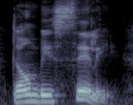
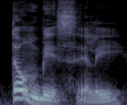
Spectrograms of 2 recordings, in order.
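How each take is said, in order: First: Put-on a lightly raised, brisk girl's voice; Billy's voice. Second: A slightly lower, gentle motherly tone; mom's voice. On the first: Billy teasing Jack on the plank, lightly voiced. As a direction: nudge your friend along, slightly louder. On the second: Acted. Mom comforting Jack, lightly voiced. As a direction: soothe him, not tease.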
